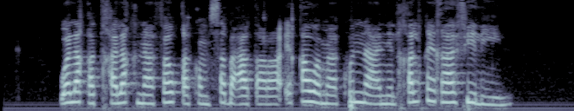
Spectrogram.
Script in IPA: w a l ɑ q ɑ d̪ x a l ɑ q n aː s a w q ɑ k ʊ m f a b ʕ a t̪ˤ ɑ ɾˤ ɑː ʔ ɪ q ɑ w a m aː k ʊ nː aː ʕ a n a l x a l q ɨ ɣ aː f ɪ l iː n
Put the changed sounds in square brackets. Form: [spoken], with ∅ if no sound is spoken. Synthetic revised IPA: w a l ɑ q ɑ d̪ x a l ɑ q n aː [f] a w q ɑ k ʊ m [s] a b ʕ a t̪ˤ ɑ ɾˤ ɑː ʔ ɪ q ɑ w a m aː k ʊ nː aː ʕ a n a l x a l q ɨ ɣ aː f ɪ l iː n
